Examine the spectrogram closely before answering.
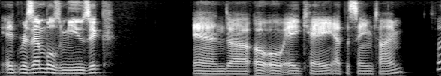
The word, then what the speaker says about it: OOAK: It doesn't sound like okay. It sounds like because it's o AK. It's like okay. Okay. Okay. Something like that with an accent. And people who don't know might pronounce it as like Oak. Oak. Professor Oak from Pokemon.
